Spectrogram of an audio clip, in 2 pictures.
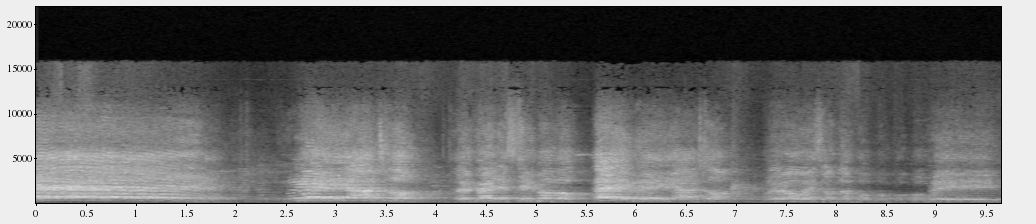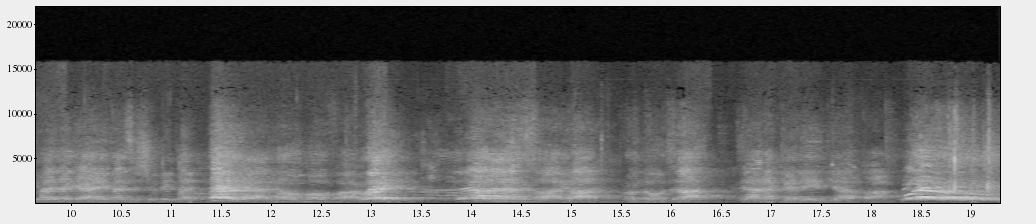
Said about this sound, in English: Yes, the boys have just come in, obviously sung the song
